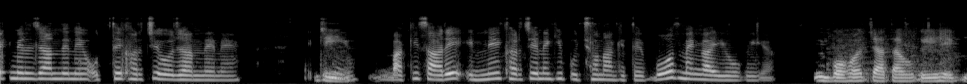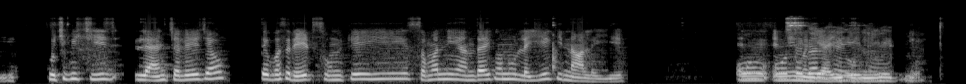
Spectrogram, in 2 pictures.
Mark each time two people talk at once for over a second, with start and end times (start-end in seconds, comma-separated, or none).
17.1-18.6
